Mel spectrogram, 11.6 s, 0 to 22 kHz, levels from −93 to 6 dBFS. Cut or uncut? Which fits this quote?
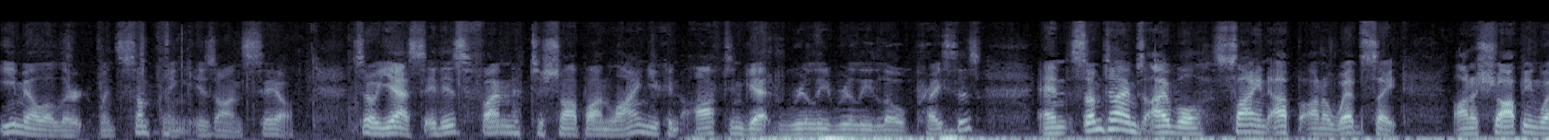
uncut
